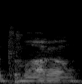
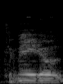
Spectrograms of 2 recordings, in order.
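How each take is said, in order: First: "tomato" with an AH in the middle; tomahto pronunciation. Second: "Tomato" with an AY in the middle; tomayto pronunciation. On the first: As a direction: say "tomato" as to-MAH-to. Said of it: "I say tomato". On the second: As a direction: say "Tomato" as to-MAY-to. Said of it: "you say tomato". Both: Shown as a demonstration.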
